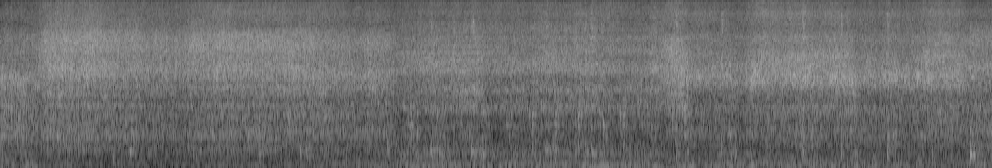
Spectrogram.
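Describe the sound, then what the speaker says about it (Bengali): A ground paste of ginger, chilli and coriander with turmeric and salt sizzles in a pan for a Bengali fish curry, a loud steady hiss of frying with faint stirring scrapes underneath. "এবার দিয়ে দেবো বাটা মশলা, আদা লঙ্কা ধনিয়া বাটা।"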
